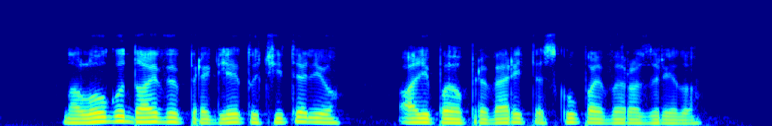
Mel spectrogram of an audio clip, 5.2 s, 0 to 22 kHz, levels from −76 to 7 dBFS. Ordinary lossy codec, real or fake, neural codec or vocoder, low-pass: none; fake; codec, 16 kHz, 16 kbps, FunCodec, trained on LibriTTS, 50 frames a second; 7.2 kHz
